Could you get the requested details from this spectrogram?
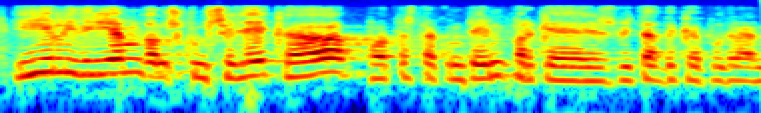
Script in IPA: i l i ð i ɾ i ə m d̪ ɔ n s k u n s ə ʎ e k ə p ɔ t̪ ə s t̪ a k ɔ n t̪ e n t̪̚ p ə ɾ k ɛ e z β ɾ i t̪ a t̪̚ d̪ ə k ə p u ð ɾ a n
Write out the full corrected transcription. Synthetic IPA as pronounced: i l i ð i ɾ i ə m d̪ ɔ n s k u n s ə ʎ e k ə p ɔ t̪ ə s t̪ a k u n t̪ e n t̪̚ p ə ɾ k ɛ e z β ɾ i t̪ a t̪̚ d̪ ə k ə p u ð ɾ a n

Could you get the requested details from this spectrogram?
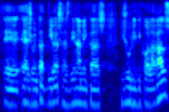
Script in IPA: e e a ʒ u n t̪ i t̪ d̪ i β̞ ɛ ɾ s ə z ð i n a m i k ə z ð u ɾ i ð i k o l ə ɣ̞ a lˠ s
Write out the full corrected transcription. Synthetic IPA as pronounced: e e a ʒ u n t̪ a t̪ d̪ i β̞ ɛ ɾ s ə z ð i n a m i k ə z ʒ u ɾ i ð i k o l ə ɣ̞ a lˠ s

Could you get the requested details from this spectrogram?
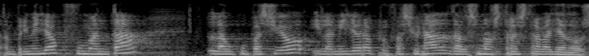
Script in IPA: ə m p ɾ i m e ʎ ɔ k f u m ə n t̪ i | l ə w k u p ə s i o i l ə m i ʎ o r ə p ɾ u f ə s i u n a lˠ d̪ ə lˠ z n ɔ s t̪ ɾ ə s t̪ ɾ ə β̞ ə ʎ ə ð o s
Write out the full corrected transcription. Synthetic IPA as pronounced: ə m p ɾ i m e ʎ ɔ k f u m ə n t̪ a | l ə u k u p ə s i o i l ə m i ʎ o ɾ ə p ɾ u f ə s i u n a lˠ d̪ ə lˠ z n ɔ s t̪ ɾ ə s t̪ ɾ ə β̞ ə ʎ ə ð o s

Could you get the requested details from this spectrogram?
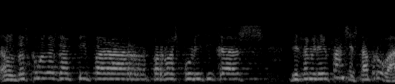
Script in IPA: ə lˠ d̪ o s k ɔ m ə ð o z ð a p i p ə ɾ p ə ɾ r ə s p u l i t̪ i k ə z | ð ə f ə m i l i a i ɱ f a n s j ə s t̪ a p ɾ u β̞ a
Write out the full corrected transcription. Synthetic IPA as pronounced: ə lˠ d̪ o s k ɔ m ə ð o z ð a p i p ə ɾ p ə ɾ l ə s p u l i t̪ i k ə z | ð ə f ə m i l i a i ɱ f a n s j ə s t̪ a p ɾ u β̞ a

